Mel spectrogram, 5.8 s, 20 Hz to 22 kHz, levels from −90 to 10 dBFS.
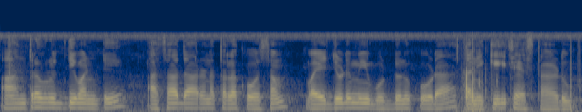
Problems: constant background noise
